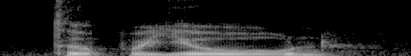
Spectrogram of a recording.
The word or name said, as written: tobar eoghain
